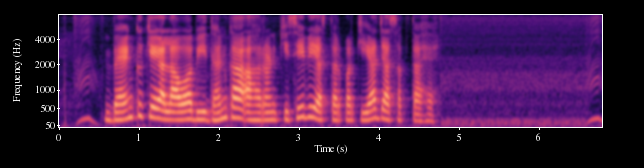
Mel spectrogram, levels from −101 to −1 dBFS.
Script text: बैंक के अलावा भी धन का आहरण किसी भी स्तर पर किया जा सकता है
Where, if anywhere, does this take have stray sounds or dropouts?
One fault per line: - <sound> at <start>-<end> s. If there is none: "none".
none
